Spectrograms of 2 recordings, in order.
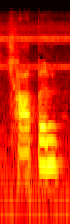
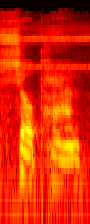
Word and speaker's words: Chopin: chopin now i know her name looks like it says choppin but you pronounce it chopin and that's found on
